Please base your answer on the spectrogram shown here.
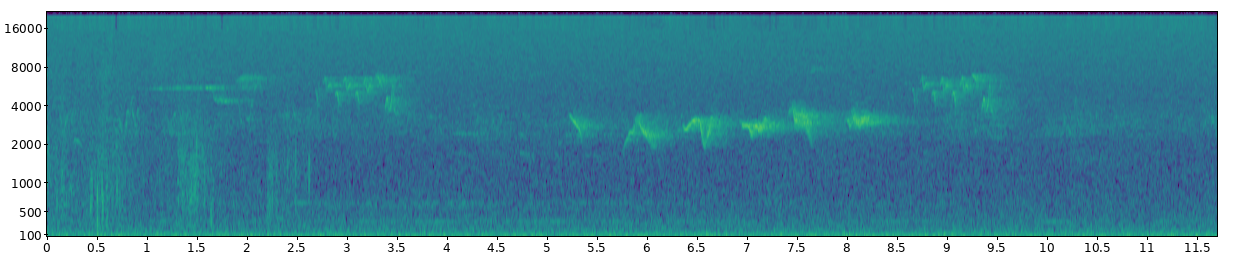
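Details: A Magnolia Warbler beside a stream on a single-track trail near Hector Falls, Allegheny National Forest, sings its short, variable warble of five or six slurred sweet notes, with thin high notes from another bird over a low rumble.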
